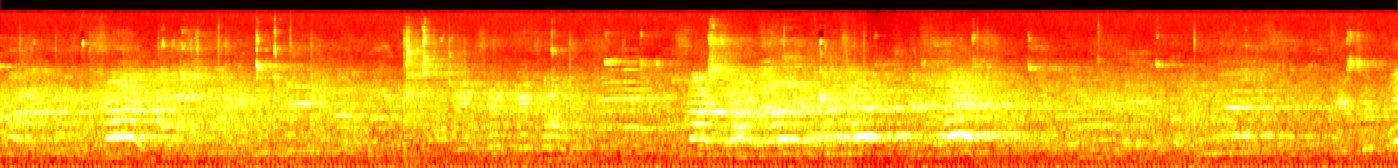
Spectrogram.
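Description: Basketball game sounds in a gym: the ball dribbling with short knocks on the hardwood, and crowd and player voices that swell about halfway through.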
